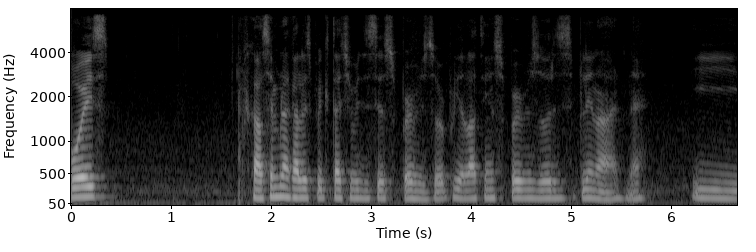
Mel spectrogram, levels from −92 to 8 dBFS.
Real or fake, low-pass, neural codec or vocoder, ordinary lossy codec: real; 7.2 kHz; none; MP3, 64 kbps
